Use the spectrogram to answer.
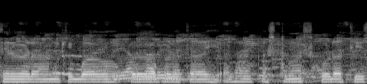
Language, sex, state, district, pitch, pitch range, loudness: Telugu, male, Andhra Pradesh, Sri Satya Sai, 120 Hz, 120-125 Hz, -17 LUFS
